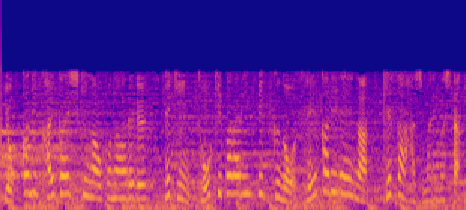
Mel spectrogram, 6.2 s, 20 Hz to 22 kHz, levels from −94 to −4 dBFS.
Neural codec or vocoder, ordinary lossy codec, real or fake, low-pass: vocoder, 44.1 kHz, 80 mel bands, Vocos; none; fake; 5.4 kHz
